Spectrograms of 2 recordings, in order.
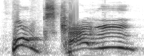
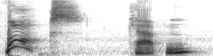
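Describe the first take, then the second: First: High, loud shout down; Pinky shouting from the treehouse; shouting pirate. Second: Said in the usual way. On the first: Acted. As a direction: call it down to the captain. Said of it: "Pinky shouted".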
